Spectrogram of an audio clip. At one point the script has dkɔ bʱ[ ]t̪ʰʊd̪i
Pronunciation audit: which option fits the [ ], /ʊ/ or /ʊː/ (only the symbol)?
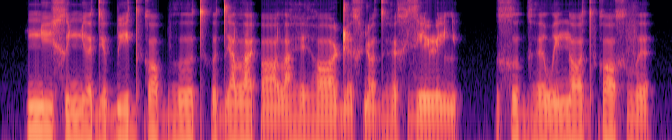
ʊː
